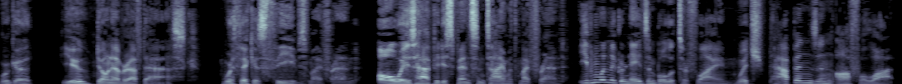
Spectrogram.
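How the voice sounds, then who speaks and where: An actor playing a wry, wisecracking American undercover spy companion in a video game, with a glib, sardonic and casual way of talking. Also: male voice, fairly low pitch, huge pitch swings, moderate pace, slightly rough, no echo, studio quality, full character voice. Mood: warm, sincere. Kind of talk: video game voice acting, conversational dialogue.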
